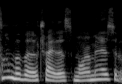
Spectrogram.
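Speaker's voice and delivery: ordinary talk, nothing marked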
